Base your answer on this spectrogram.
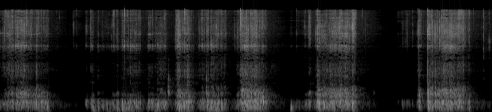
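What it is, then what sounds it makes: Cucumber grated on ceramic plate. The solid green end of a cucumber is rubbed back and forth on the spiky surface of a white ceramic grater plate. It makes a series of wet, rasping grating strokes with a bright scratchy edge over a low crunch. The strokes come in bursts, with brief silent pauses between them.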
